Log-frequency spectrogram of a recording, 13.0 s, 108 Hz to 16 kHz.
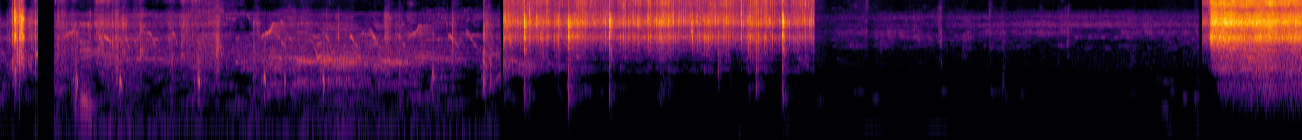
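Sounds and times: fish sizzling in hot oil: 5.0 - 8.2, 12.0 - 13.0.

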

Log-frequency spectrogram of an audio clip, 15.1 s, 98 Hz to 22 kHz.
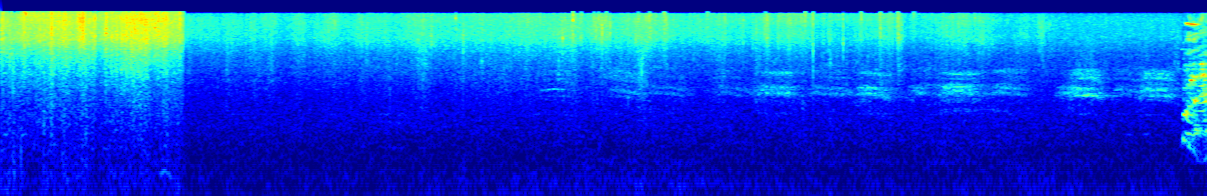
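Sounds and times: rushing outdoor noise: 0.0 - 15.0.

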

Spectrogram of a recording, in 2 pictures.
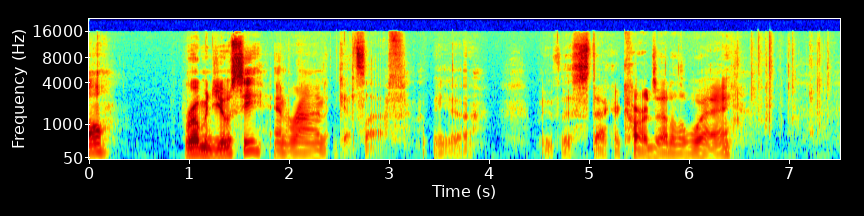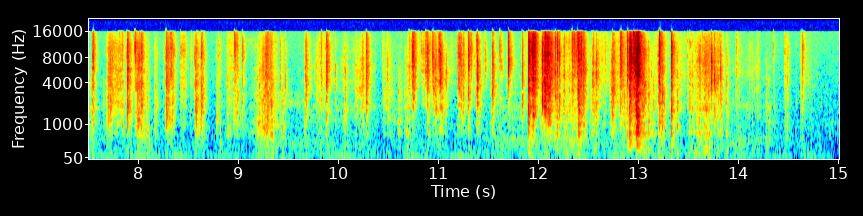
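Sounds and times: cards being handled: 6.4 - 14.8
foil wrapper crinkling and tearing: 6.4 - 14.8.

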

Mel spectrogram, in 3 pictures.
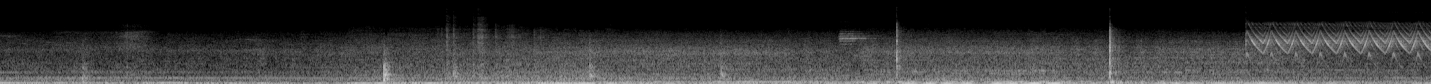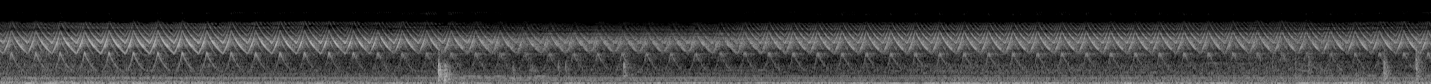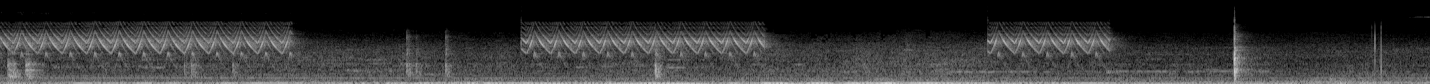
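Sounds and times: warbling electronic alarm siren: 12.4 - 31.8, 33.8 - 36.5, 38.5 - 40.8.

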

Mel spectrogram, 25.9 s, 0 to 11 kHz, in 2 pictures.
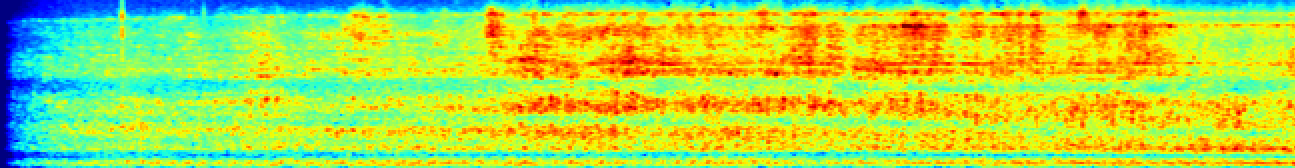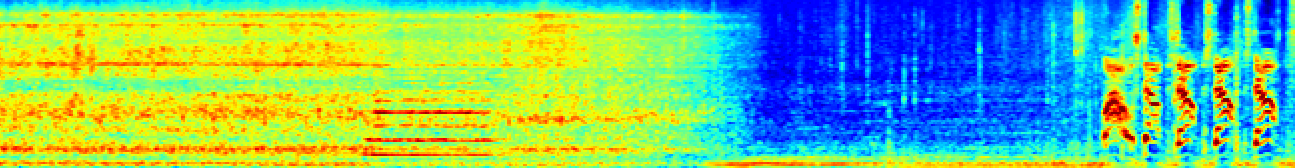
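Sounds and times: diesel locomotive engine running: 0.0 - 25.9
locomotive horn: 16.4 - 18.3
car driving hum: 18.8 - 25.9.

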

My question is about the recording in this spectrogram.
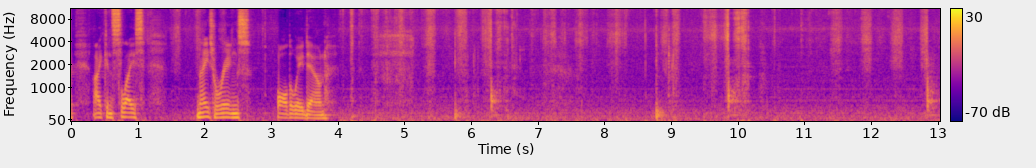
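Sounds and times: knife slicing onion on wooden board: 4.1 - 13.0.

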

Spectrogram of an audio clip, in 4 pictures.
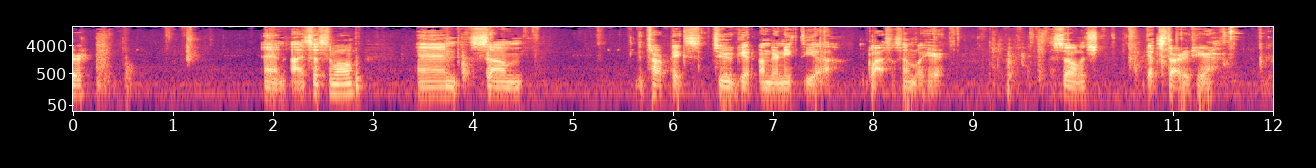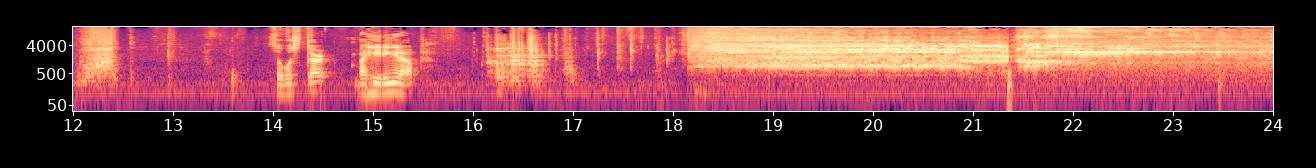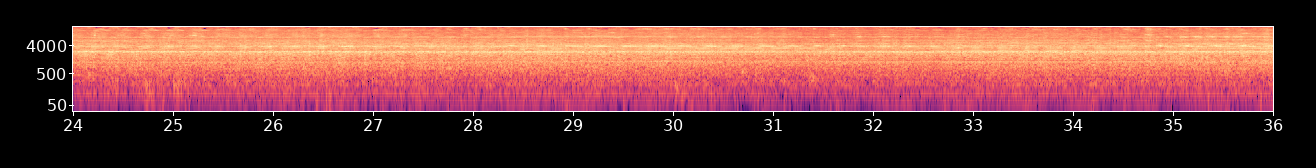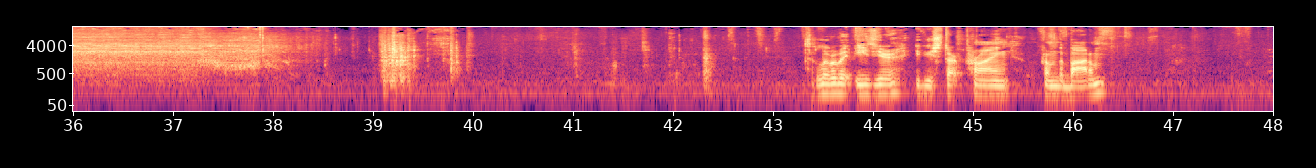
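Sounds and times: heat gun blowing: 18.1 - 38.4.

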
